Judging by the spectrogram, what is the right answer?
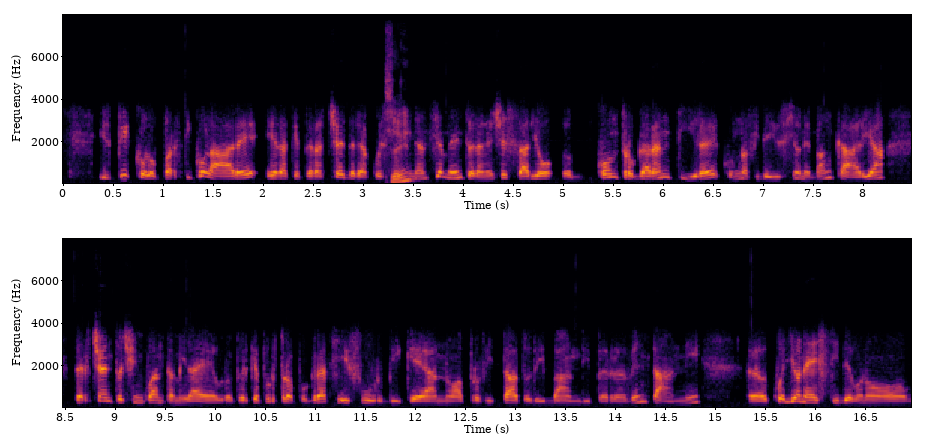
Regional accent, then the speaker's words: Monopoli, Apulia, Italy; Io sono di Monopoli

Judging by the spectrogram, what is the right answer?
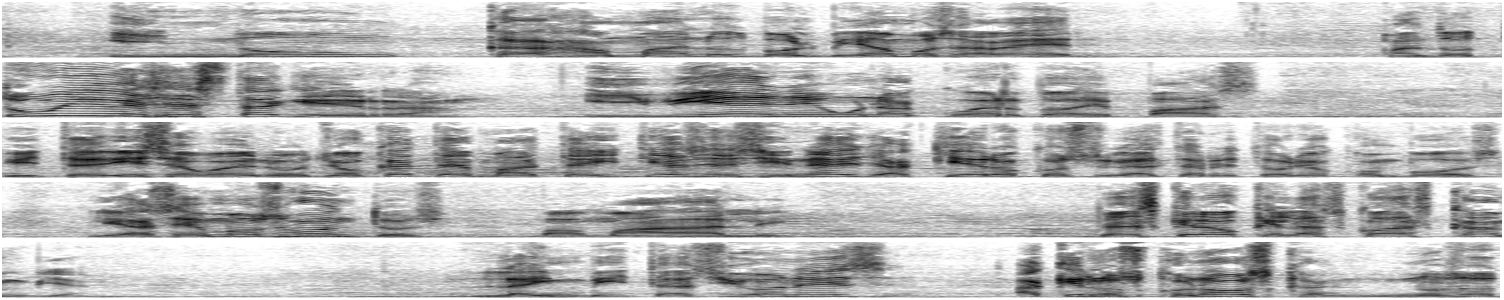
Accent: Briceño, Antioquia, Colombia; Hidroituango, la casa de máquinas, la que genera la energía, está en nuestro territorio, no está en Ituango, es de nosotros, es de Briceño.

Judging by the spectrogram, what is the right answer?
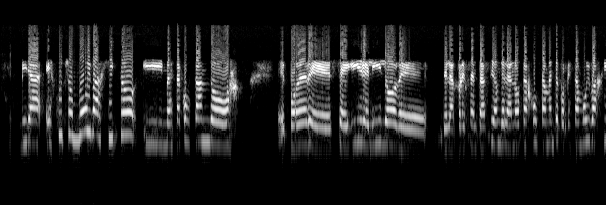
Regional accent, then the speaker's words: Neuquén, Argentina; nosotras somos de Neuquén

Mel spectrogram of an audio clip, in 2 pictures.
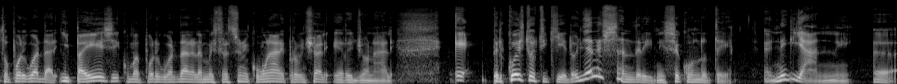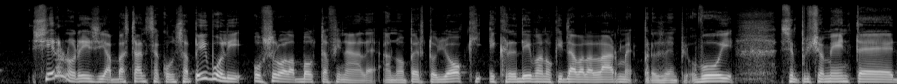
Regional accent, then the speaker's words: Piedmont, Italy; solo perché sono piemontese, quindi è ovvio, seguo un po' le cronache anche locali

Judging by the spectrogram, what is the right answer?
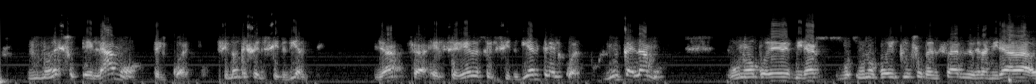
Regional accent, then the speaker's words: Chile; qué nos pasa como chilenos en tema de la convivencia

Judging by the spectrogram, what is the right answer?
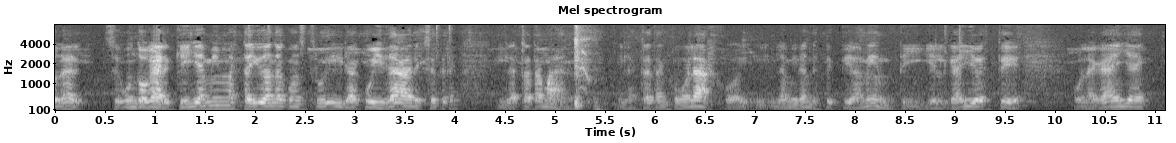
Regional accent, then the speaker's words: Chillán, Ñuble, Chile; also born or lived in Santiago, Chile; Yo tengo el orgullo de tener ese recuerdo de barrio. Viví cuando pequeño en Chillán, entre los 5 y los 9 años, ¿sabes?

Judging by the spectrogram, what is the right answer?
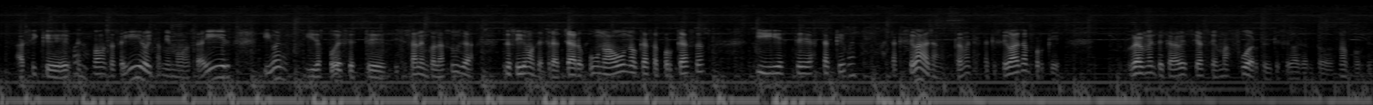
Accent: Argentina; empezar a luchar como argentinos, tratando de reflotar el país nosotros

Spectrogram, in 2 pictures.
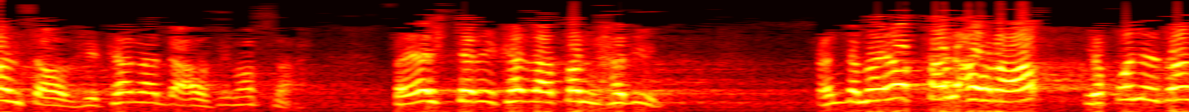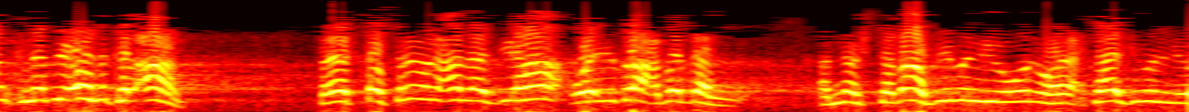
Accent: Riyadh, Riyadh Province, Saudi Arabia; كان يسمى عندنا في الرياض قديمنا الجفرة في الديرة

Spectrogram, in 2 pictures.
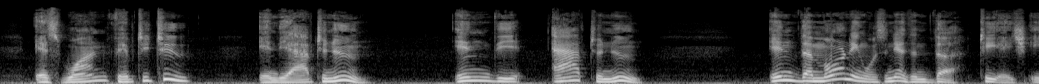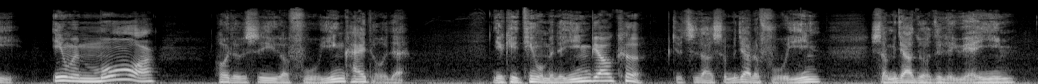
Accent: China; 我们中国人在学连音，常操之于过急，希望马上连起来，这是要习惯。

